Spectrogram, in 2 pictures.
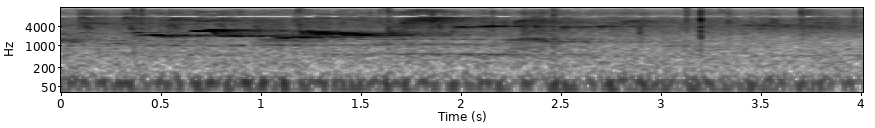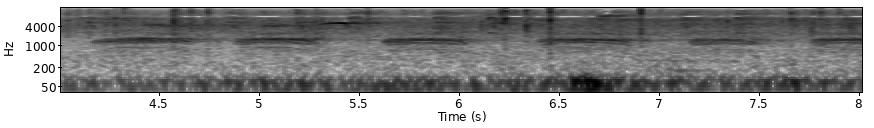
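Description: Forest birds calling. A short run of high chirps comes in the first two seconds, then a bird gives six evenly spaced calls, about two-thirds of a second apart, over faint rain drips and a low rumble. A single low thump comes near the end.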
